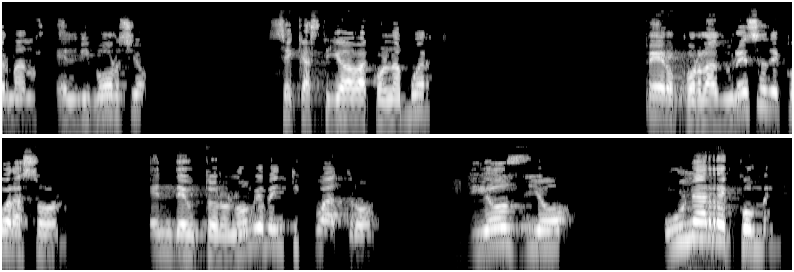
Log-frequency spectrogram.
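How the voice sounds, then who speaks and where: A man's voice: a little high, darkish tone, dry recording, low-quality recording. A man with a Mexican Spanish accent, a pastor preaching a sermon who keeps addressing the listener as brother and asking rhetorical questions. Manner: preaching, peppers speech with "hermano" and rhetorical questions. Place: church.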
